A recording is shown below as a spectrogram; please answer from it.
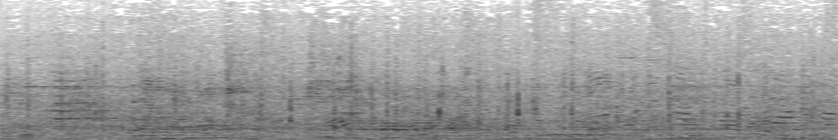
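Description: Footsteps and talking of a crowd climbing a flight of stairs, with a steady low hum underneath.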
